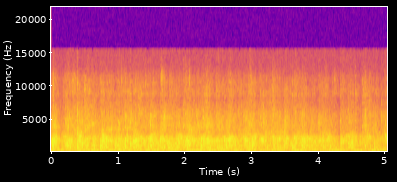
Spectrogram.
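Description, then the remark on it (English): A crowd at a ceremony honoring first responders applauds the man who will play taps, a dense, continuous wash of clapping hands that holds at an even level from start to finish, with no voices standing out. “Let's give Reggie a round of applause.”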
